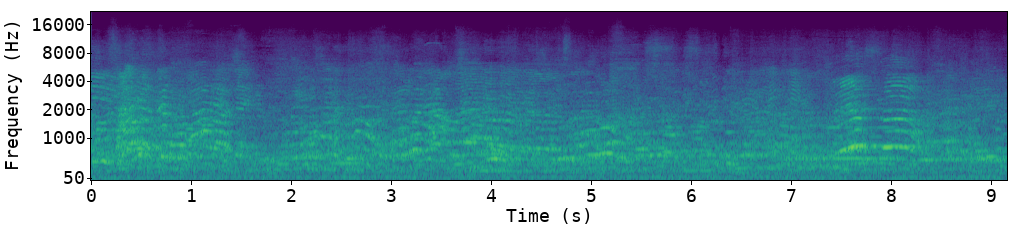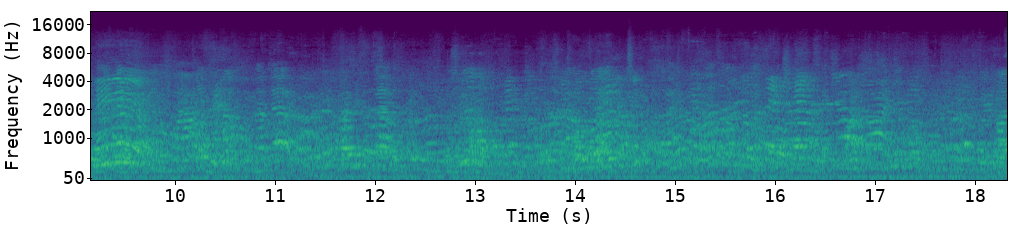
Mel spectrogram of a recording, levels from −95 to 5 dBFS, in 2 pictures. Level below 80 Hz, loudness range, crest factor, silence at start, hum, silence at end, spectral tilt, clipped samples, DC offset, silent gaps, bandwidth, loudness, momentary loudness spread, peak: -50 dBFS; 4 LU; 20 dB; 0 s; none; 0 s; -4.5 dB/octave; under 0.1%; under 0.1%; none; 14.5 kHz; -30 LUFS; 9 LU; -10 dBFS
